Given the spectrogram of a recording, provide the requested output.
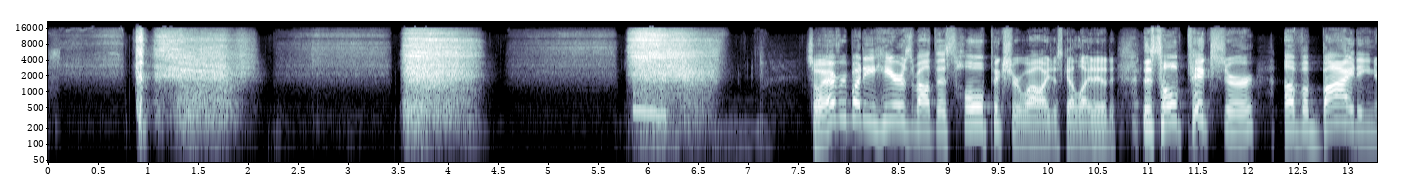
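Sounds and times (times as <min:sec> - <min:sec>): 
balloon letting out air: 0:00.0 - 0:04.5, 0:05.1 - 0:06.8
speech: 0:07.6 - 0:13.2.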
